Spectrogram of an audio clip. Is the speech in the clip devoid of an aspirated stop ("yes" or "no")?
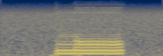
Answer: yes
